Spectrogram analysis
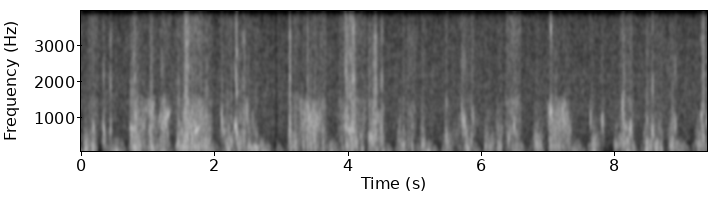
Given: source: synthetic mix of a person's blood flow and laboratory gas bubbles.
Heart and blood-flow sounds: Doppler ultrasound of blood flow; precordium
0.10-0.24 s: bubbles
0.29-0.39 s: bubbles
0.41-0.47 s: bubbles
0.71-1.35 s: bubbles
1.39-1.98 s: bubbles
2.08-2.68 s: bubbles
3.08-3.67 s: bubbles
3.86-4.55 s: bubbles
4.80-5.01 s: bubbles
5.08-5.17 s: bubbles
5.43-5.51 s: bubbles
5.59-5.93 s: bubbles
6.04-6.11 s: bubbles
6.21-6.33 s: bubbles
6.36-6.59 s: bubbles
6.79-6.93 s: bubbles
6.99-7.37 s: bubbles
7.60-7.68 s: bubbles
7.79-7.86 s: bubbles
7.97-8.31 s: bubbles
8.45-8.76 s: bubbles
8.80-8.96 s: bubbles
9.27-9.41 s: bubbles
From the record:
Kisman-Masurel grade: 243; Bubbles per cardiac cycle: several, 3 to 8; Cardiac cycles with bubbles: 100%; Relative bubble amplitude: loud (0.450 to 0.775); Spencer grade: 3 (all of the cardiac periods contain showers or single bubble signals, but not dominating or overriding the cardiac motion signals); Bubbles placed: anywhere in the cardiac cycle

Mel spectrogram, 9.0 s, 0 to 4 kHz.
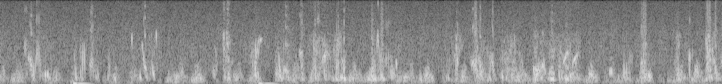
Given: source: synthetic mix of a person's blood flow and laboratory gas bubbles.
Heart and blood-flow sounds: Doppler ultrasound of blood flow; precordium
0.00-0.03 s: bubbles
0.29-0.64 s: bubbles
0.90-1.25 s: bubbles
1.33-1.47 s: bubbles
1.60-1.69 s: bubbles
1.71-1.99 s: bubbles
2.40-2.48 s: bubbles
2.63-2.72 s: bubbles
2.77-2.92 s: bubbles
3.10-3.29 s: bubbles
3.42-3.81 s: bubbles
3.84-4.36 s: bubbles
4.62-5.07 s: bubbles
5.22-5.28 s: bubbles
5.49-6.52 s: bubbles
6.62-7.28 s: bubbles
7.58-7.68 s: bubbles
7.76-7.91 s: bubbles
7.98-8.14 s: bubbles
8.41-8.52 s: bubbles
8.57-8.69 s: bubbles
8.81-9.03 s: bubbles
From the record:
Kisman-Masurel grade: 243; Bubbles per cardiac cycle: several, 3 to 8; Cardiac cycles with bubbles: 100%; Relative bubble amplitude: loud (0.450 to 0.775); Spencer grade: 3 (all of the cardiac periods contain showers or single bubble signals, but not dominating or overriding the cardiac motion signals); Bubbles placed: anywhere in the cardiac cycle

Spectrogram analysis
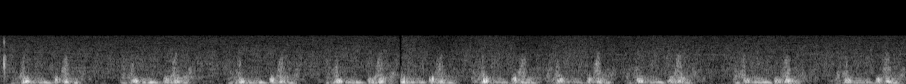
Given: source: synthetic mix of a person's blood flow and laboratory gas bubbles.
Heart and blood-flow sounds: Doppler ultrasound of blood flow; precordium
0.01-0.08 s: bubbles
From the record:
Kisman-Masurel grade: 112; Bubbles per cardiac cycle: 1 to 2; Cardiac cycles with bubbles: 1 to 10%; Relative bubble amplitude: moderate (0.250 to 0.450); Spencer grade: 1 (occasional bubble signal discernible with the cardiac motion signal, with majority of cardiac periods free of bubbles); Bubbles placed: anywhere in the cardiac cycle

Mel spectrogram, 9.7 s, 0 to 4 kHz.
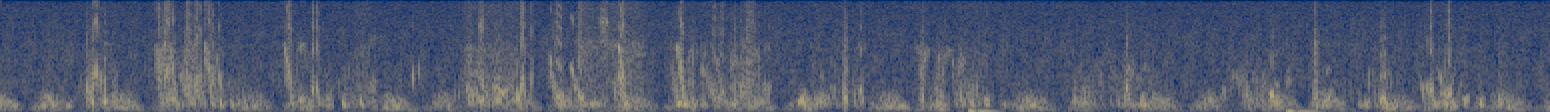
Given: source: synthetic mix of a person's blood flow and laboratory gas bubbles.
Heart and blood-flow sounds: Doppler ultrasound of blood flow; precordium
0.28-0.76 s: bubbles
0.93-1.55 s: bubbles
1.74-2.35 s: bubbles
2.55-2.65 s: bubbles
2.80-3.33 s: bubbles
3.40-4.03 s: bubbles
4.17-4.83 s: bubbles
5.04-5.45 s: bubbles
5.70-6.21 s: bubbles
6.68-7.24 s: bubbles
7.62-8.07 s: bubbles
8.17-8.73 s: bubbles
8.84-9.41 s: bubbles
From the record:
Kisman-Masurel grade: 243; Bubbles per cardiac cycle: several, 3 to 8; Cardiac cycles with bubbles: 100%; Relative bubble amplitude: loud (0.450 to 0.775); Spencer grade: 3 (all of the cardiac periods contain showers or single bubble signals, but not dominating or overriding the cardiac motion signals); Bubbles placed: anywhere in the cardiac cycle

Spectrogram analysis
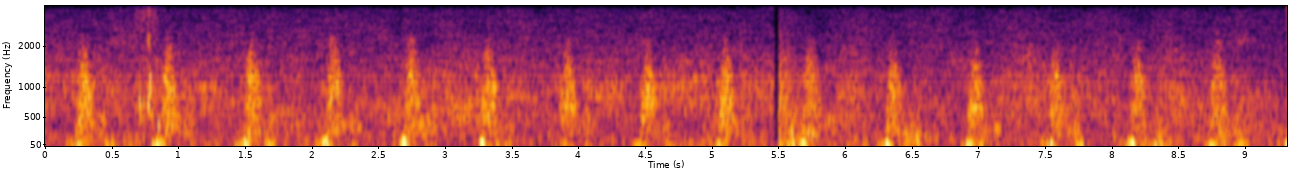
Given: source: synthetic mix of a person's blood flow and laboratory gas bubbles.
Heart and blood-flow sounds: Doppler ultrasound of blood flow; subclavian vein
0.68-0.92 s: bubbles
From the record:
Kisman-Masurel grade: 212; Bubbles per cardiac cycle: several, 3 to 8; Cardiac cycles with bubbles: 1 to 10%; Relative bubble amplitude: moderate (0.250 to 0.450); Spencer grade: 1 (occasional bubble signal discernible with the cardiac motion signal, with majority of cardiac periods free of bubbles); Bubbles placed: anywhere in the cardiac cycle

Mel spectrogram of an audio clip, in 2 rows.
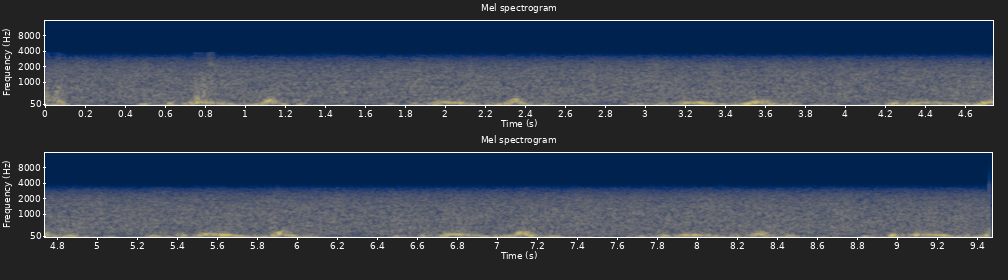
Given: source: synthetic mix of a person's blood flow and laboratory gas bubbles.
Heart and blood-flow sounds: Doppler ultrasound of blood flow; precordium
0.00-0.12 s: bubbles
0.74-0.87 s: bubbles
From the record:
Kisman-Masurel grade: 113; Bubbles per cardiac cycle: 1 to 2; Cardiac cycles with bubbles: 1 to 10%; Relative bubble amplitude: loud (0.450 to 0.775); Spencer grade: 1 (occasional bubble signal discernible with the cardiac motion signal, with majority of cardiac periods free of bubbles); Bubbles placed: anywhere in the cardiac cycle

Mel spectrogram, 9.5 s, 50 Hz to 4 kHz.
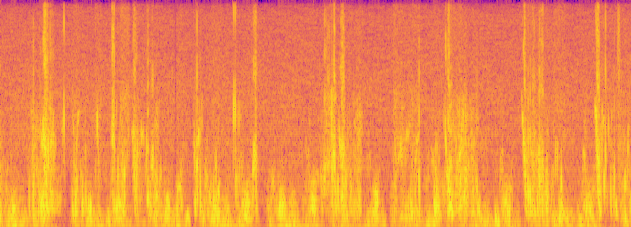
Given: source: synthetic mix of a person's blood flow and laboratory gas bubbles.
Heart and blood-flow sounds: Doppler ultrasound of blood flow; precordium
0.00-0.04 s: bubbles
0.40-0.99 s: bubbles
1.05-1.33 s: bubbles
1.42-1.52 s: bubbles
1.65-2.39 s: bubbles
2.88-3.04 s: bubbles
3.16-3.33 s: bubbles
3.47-3.62 s: bubbles
3.76-3.87 s: bubbles
4.78-5.43 s: bubbles
5.88-6.32 s: bubbles
6.46-7.17 s: bubbles
7.80-8.47 s: bubbles
8.88-9.47 s: bubbles
From the record:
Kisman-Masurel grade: 343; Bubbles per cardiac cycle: rolling drumbeat, 9 or more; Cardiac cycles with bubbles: 100%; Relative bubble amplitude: loud (0.450 to 0.775); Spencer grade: 3 (all of the cardiac periods contain showers or single bubble signals, but not dominating or overriding the cardiac motion signals); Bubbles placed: only in the low amplitude regions of the cardiac cycle

